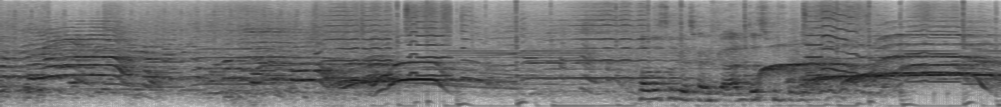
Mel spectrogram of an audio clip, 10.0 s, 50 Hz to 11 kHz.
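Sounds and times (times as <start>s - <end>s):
people talking: 0.0s - 4.5s, 5.3s - 8.8s.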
